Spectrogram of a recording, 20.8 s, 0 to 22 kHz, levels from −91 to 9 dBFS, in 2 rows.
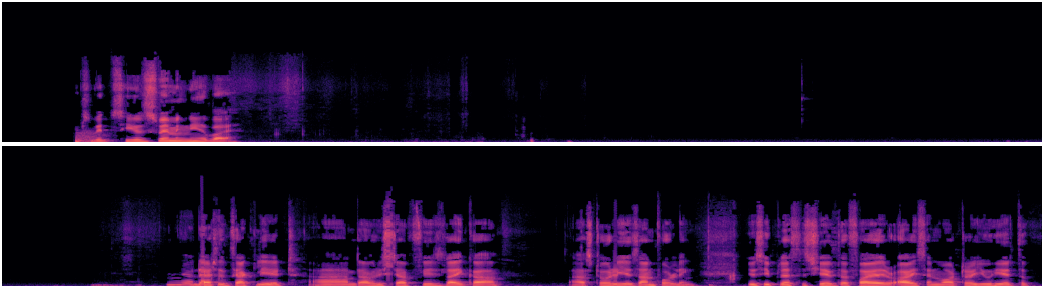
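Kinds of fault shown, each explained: Cut-off start: The recording began late. Digital silence runs to 0.75 s, then the speech enters abruptly in the middle of a sound, just before "with seals swimming nearby". There is no natural attack or fade-in. The opening is simply chopped.
Corrupt frame decoded: Damaged compressed frames were played anyway. The decoder put energy at the wrong frequencies. Short bursts occur at 12.40 s, 14.26 s, before "feels like a", and 16.53 s, before "is unfolding". Each lasts about one or two frames and peaks around -10 to -15 dBFS.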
